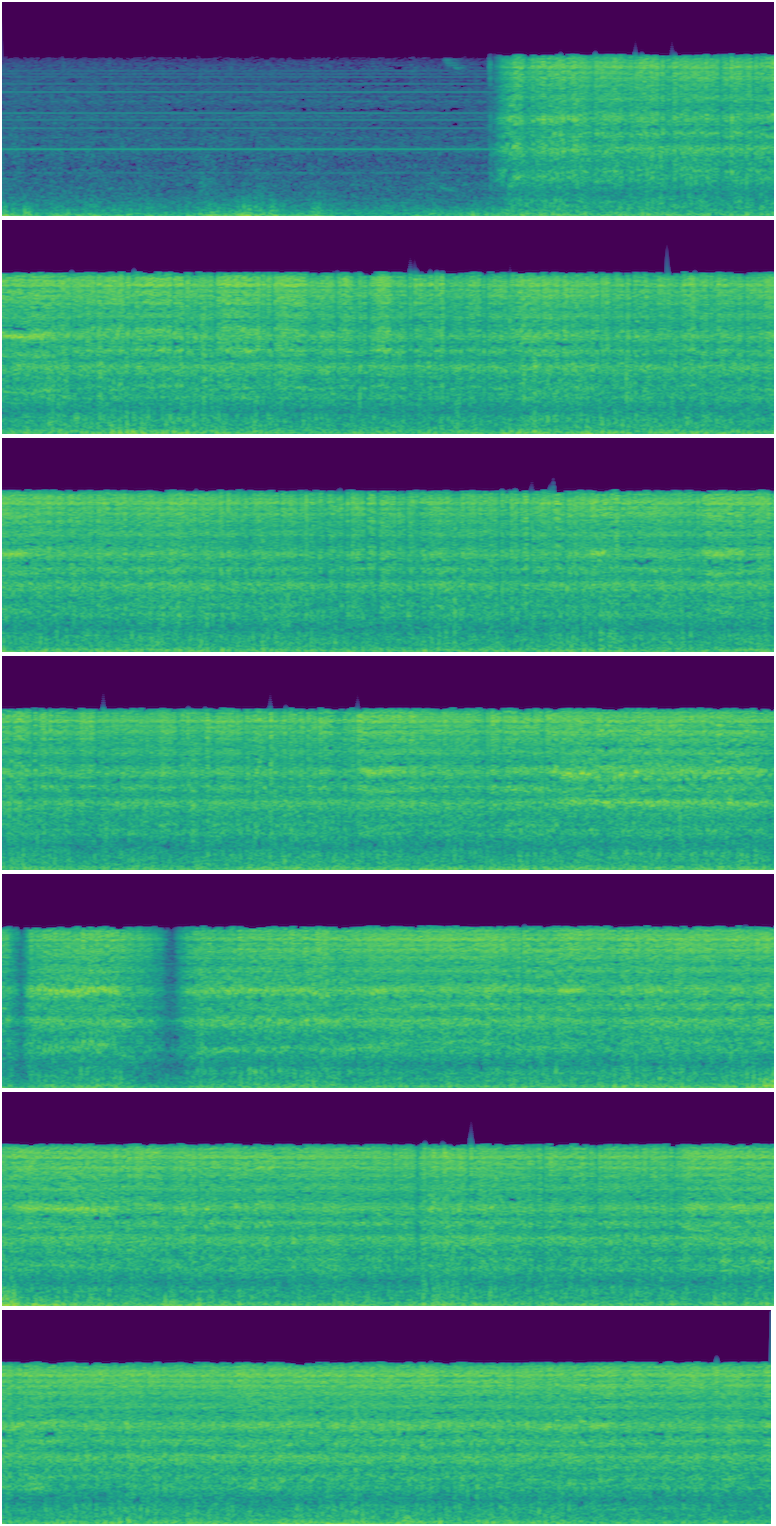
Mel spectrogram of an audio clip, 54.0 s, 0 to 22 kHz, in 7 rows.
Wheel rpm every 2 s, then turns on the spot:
0, 0, 50, 220, 230, 230, 230, 230, 230, 240, 230, 230, 230, 230, 220, 170, 130, 210, 230, 230, 230, 230, 230, 220, 230, 220, 220.
none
